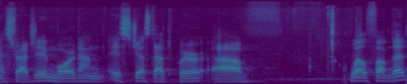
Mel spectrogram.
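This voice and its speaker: A fairly low-pitched male voice with fairly even intonation. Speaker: company CEO presenting. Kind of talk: investor presentation. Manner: fast.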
